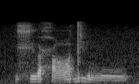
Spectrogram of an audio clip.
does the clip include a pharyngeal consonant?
yes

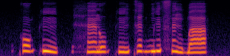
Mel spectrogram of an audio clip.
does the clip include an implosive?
no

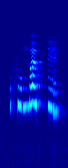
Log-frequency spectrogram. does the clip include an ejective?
no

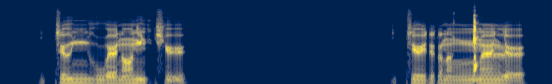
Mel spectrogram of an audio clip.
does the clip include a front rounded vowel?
yes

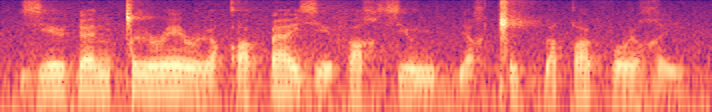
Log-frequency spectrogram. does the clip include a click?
yes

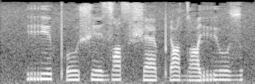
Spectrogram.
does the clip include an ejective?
yes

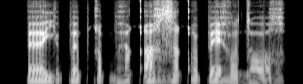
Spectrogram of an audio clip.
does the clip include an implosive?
no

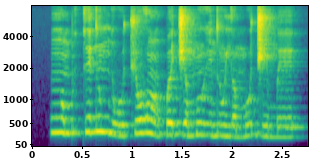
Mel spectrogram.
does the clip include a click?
no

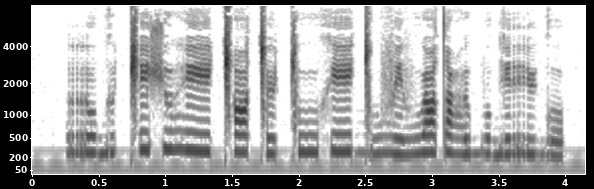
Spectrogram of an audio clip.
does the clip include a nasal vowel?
no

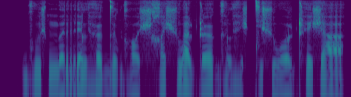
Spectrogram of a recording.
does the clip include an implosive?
no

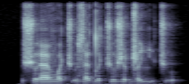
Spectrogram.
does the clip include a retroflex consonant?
yes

